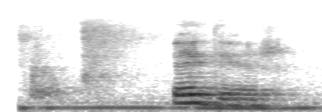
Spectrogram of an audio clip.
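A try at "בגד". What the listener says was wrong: Beged. This is a dalet, yeah.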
